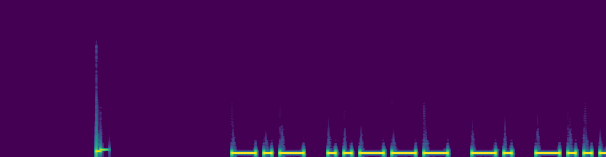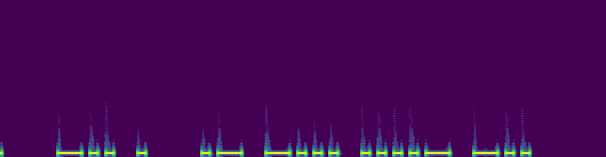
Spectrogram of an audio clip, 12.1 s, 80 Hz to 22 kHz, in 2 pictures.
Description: Morse code, heard as a keyed tone, about 15 wpm, 700 Hz. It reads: K2NB DE AB4D
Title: USA Callsign DE Callsign - 4 Characters - 15wpm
